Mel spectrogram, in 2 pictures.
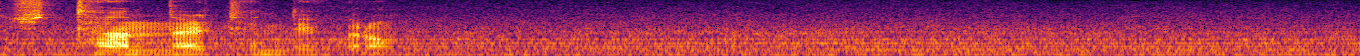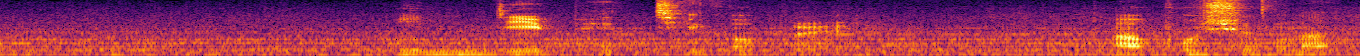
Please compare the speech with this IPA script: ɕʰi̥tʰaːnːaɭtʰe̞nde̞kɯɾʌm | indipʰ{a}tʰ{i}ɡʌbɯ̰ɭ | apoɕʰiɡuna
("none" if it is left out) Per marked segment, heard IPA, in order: e, i

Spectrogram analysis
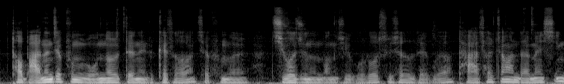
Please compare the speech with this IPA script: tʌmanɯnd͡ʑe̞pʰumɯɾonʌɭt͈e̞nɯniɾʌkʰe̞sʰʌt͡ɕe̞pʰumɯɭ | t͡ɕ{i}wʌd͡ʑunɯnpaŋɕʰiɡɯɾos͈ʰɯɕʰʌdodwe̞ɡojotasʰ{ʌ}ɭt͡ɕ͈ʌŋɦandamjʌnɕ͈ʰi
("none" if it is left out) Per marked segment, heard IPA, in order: i, ʌ

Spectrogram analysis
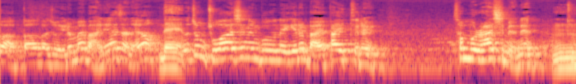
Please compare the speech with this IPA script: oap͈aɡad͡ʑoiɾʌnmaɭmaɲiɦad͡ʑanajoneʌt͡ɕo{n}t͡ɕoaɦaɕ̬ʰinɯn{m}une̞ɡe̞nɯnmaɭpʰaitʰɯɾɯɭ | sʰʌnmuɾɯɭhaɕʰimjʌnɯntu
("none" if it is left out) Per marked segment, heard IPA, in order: m, b

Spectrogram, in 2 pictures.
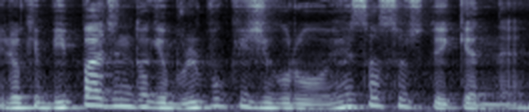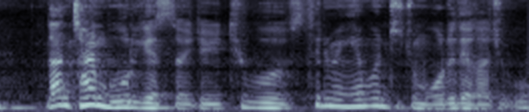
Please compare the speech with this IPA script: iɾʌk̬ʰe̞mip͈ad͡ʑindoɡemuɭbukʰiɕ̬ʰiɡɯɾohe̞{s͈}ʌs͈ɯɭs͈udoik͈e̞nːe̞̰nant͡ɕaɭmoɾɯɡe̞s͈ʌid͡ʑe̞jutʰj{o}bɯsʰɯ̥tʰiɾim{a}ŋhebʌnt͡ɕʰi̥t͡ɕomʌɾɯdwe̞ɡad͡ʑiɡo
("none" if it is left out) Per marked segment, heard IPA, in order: s͈, u, i

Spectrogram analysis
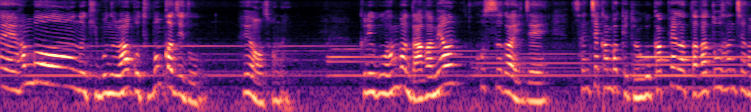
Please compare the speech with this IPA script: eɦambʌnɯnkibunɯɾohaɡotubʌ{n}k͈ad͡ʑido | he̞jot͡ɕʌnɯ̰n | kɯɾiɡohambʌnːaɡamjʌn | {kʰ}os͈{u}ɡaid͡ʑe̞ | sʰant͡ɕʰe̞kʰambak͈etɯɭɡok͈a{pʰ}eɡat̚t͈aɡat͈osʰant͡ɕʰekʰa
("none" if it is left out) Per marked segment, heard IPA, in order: n, kʰ, ɯ, pʰ

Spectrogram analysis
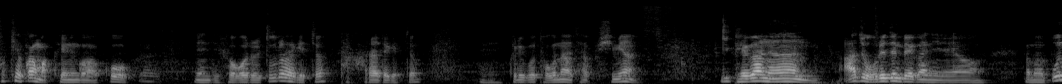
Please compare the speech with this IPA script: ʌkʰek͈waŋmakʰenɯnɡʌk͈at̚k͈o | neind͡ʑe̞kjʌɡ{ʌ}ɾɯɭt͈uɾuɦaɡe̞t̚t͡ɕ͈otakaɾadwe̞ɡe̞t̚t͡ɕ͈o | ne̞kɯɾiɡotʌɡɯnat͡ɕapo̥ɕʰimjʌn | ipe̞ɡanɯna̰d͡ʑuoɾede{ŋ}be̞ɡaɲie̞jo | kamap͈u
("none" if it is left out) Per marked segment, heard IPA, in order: ʌ, n

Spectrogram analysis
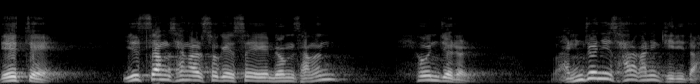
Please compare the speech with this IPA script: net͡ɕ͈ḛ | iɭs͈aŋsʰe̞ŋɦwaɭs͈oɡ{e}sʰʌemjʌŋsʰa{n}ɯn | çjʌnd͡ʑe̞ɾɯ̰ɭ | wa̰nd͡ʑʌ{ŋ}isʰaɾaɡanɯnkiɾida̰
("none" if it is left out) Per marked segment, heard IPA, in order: e, ŋ, ɲ

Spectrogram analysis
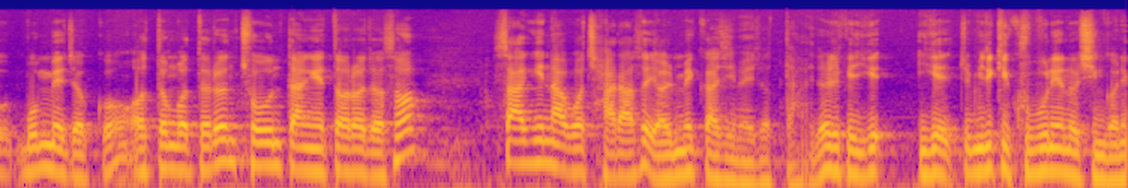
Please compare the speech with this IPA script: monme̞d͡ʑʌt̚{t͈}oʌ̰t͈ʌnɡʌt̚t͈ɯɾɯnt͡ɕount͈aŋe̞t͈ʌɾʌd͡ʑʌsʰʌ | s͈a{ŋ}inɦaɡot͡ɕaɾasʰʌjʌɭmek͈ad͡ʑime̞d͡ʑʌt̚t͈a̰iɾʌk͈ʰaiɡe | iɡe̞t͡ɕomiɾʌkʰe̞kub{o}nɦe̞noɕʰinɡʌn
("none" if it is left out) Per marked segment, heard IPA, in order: k͈, ɡ, u

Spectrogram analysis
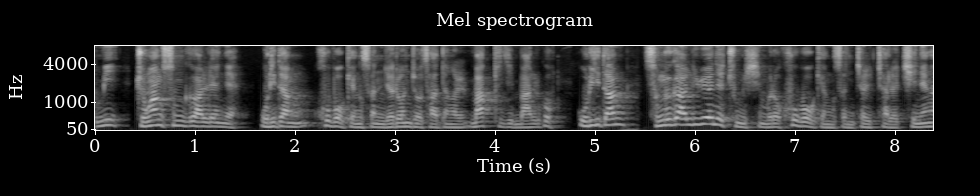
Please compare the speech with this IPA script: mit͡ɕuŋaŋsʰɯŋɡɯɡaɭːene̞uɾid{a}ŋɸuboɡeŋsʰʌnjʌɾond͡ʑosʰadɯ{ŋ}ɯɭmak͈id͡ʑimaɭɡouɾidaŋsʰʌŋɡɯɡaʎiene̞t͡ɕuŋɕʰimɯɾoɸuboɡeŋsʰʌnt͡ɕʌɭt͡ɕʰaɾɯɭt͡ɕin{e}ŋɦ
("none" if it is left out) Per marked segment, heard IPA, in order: a, ŋ, e

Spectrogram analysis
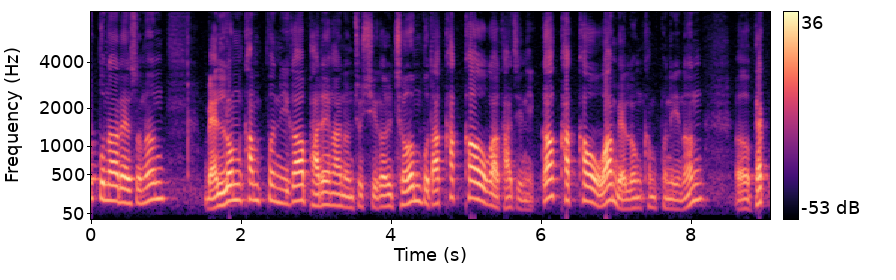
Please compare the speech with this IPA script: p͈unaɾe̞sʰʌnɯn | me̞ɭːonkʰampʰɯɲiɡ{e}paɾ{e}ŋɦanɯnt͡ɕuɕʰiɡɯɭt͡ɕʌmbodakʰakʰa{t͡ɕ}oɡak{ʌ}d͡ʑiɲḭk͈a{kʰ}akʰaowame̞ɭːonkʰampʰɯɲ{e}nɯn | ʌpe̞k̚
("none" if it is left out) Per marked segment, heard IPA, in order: a, e, none, a, kʰ, i

